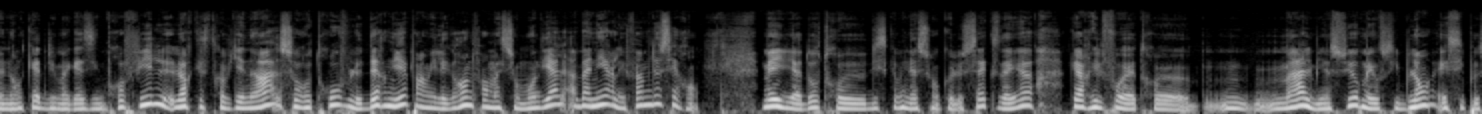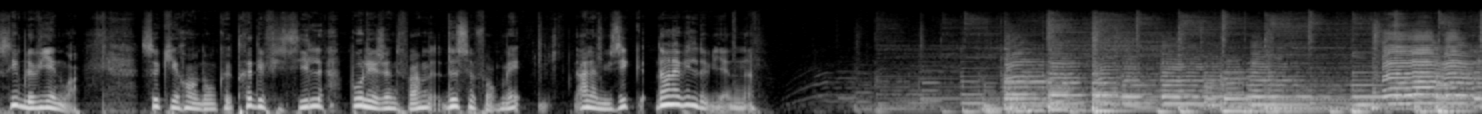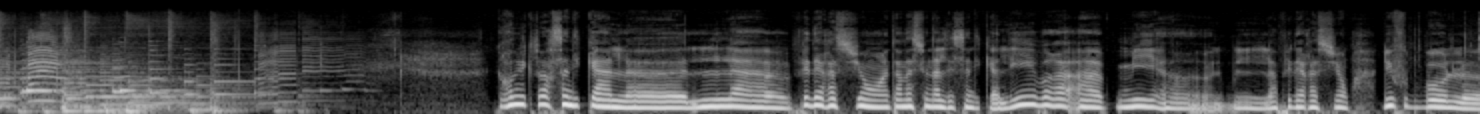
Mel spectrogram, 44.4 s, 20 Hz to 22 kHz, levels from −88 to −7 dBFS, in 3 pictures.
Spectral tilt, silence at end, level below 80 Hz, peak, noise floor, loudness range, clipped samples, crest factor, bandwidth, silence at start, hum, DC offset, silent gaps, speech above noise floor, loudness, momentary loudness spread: -6.5 dB/octave; 0 s; -46 dBFS; -12 dBFS; -63 dBFS; 8 LU; under 0.1%; 16 dB; 16 kHz; 0 s; none; under 0.1%; none; 38 dB; -27 LUFS; 14 LU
